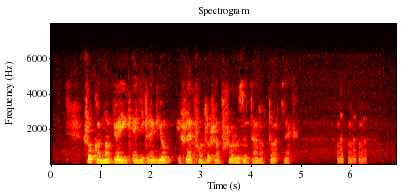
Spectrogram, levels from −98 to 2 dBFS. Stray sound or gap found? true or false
true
